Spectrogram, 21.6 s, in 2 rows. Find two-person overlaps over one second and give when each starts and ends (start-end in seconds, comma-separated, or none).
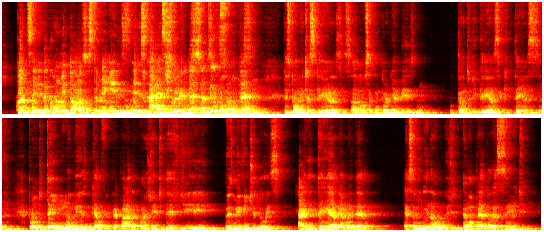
2.3-5.0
